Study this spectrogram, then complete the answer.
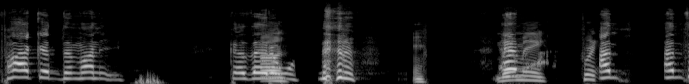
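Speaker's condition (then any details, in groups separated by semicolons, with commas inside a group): Cerebral palsy; present from birth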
